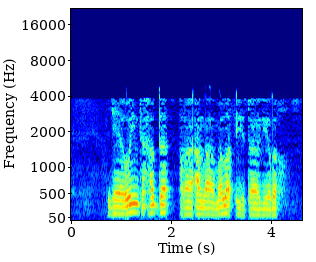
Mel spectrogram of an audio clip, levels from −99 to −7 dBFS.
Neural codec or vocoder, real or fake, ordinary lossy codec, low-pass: codec, 16 kHz, 0.5 kbps, FunCodec, trained on LibriTTS, 25 frames a second; fake; AAC, 16 kbps; 7.2 kHz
